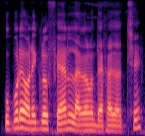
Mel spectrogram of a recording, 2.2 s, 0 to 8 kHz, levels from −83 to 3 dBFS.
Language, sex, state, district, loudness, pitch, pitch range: Bengali, male, West Bengal, Cooch Behar, -15 LUFS, 155 Hz, 130-160 Hz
